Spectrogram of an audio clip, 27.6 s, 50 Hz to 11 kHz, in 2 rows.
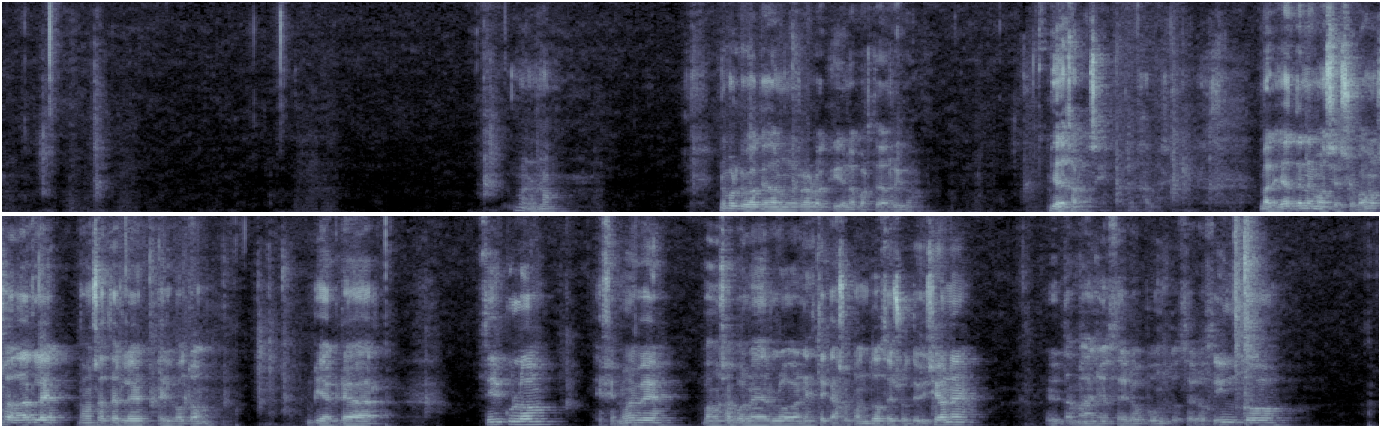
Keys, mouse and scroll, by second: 0.2 right click, 0.5-2.5 shift+middle drag, 2.5 right click, 2.8-16.1 middle drag, 11.0 Tab, 14.0 alt+q, 16.1 click, 16.4 shift+a, 19.3 F9.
